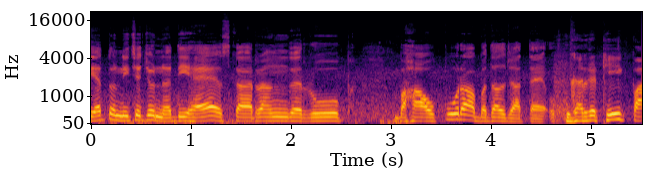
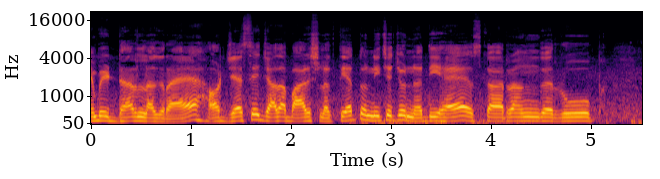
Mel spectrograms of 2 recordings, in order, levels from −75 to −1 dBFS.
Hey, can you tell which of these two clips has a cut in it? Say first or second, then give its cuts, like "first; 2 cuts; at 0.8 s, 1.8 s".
first; 1 cut; at 4.6 s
